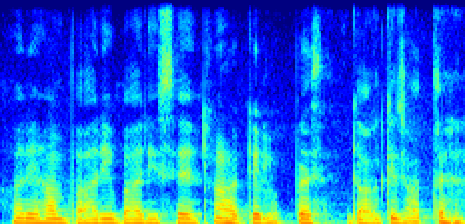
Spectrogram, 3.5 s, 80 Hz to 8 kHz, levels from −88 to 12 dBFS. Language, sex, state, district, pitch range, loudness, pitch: Chhattisgarhi, male, Chhattisgarh, Sarguja, 145-155 Hz, -17 LUFS, 150 Hz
